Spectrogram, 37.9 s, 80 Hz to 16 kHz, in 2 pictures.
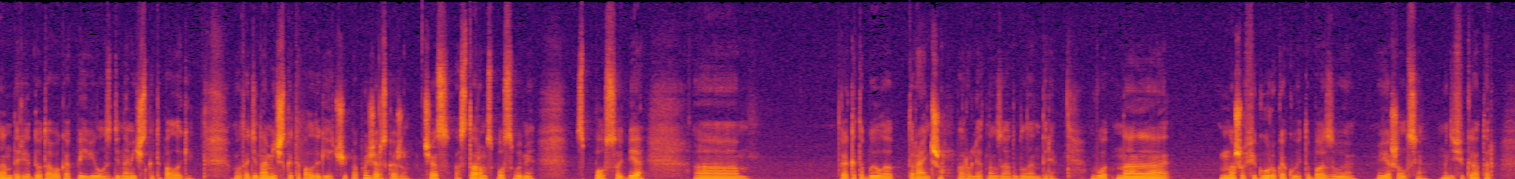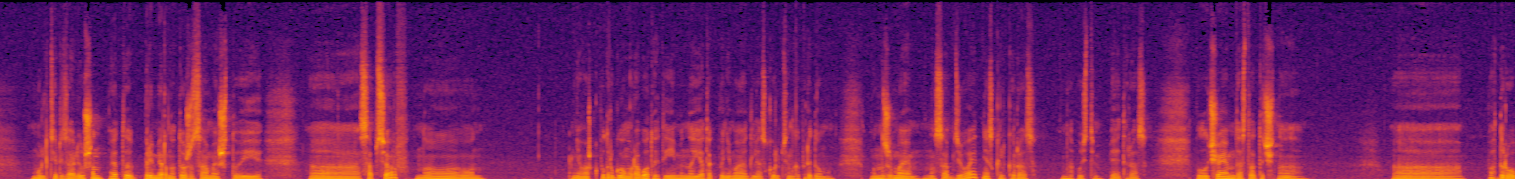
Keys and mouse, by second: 11.6-19.4 drag, 28.6-34.3 drag, 34.3 Tab, 35.4 Tab.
